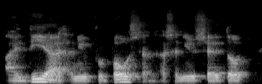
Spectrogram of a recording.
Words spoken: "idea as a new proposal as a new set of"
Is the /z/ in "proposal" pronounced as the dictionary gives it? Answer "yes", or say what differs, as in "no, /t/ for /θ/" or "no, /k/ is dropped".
no, /s/ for /z/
